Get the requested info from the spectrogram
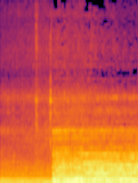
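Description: A small retro-style FM radio playing a news broadcast through its speaker. After a brief pause with a low hum, the station's music starts about a second in and keeps playing.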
